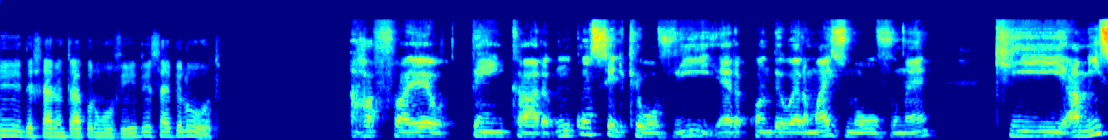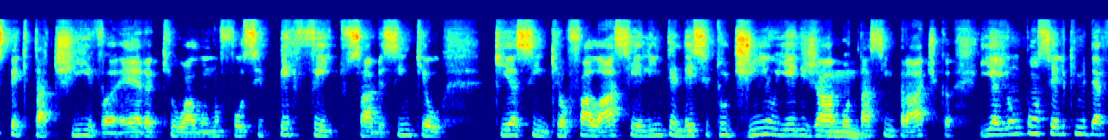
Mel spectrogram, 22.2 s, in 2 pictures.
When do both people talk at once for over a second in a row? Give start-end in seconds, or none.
none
